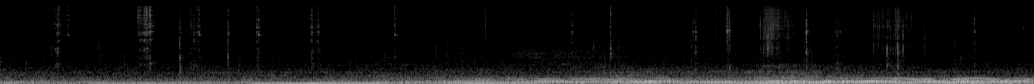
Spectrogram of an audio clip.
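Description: Irregular small clicks and scrapes of hands rummaging through loose debris in a hole under the floorboards, over a steady low hum that grows louder about halfway through.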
